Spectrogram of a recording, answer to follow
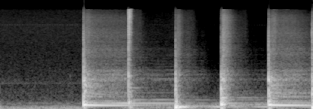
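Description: Acoustic drum kit played slowly: after about a second of quiet, a drum lick starts with evenly spaced strokes roughly every half second, mixing bass drum, snare and ringing toms.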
